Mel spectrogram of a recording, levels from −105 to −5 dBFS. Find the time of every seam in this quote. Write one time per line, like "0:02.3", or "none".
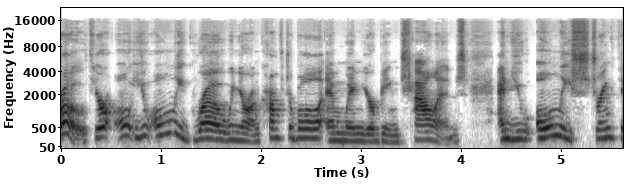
none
